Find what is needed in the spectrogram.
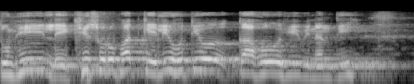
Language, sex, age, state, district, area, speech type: Marathi, male, 45-60, Maharashtra, Satara, urban, read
